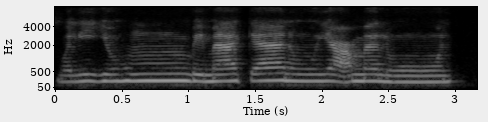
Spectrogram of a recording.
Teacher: After that there is ba, you have to do ikhfa here. وليهم, you have to take the sound of the meme into the nose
